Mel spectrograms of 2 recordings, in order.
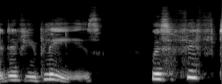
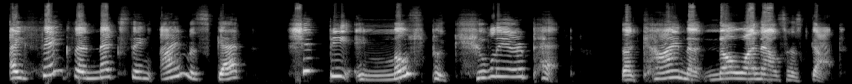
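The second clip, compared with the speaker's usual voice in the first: high, loud burst of inspiration; loud, high-pitched boy's excitement; excited boy; 5 semitones higher, 5 dB louder than usual. A narrator's reading. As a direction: announce a brilliant idea. Boy exclaims a bright idea.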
